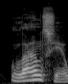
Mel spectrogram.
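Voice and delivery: Lancia as LAN-see-a; common mispronunciation. Shown as a demonstration. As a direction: say Lancia with an s sound. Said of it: "we always say Lancia wrong".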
